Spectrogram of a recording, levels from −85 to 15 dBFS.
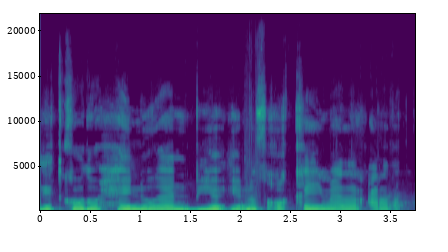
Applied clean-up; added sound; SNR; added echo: none; Buzz; 3 dB; none.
